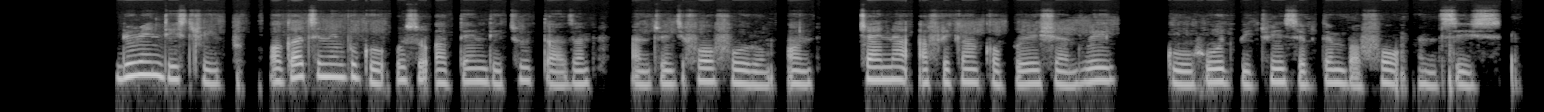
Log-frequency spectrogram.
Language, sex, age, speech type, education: Nigerian Pidgin, female, 30-45, spontaneous, tertiary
